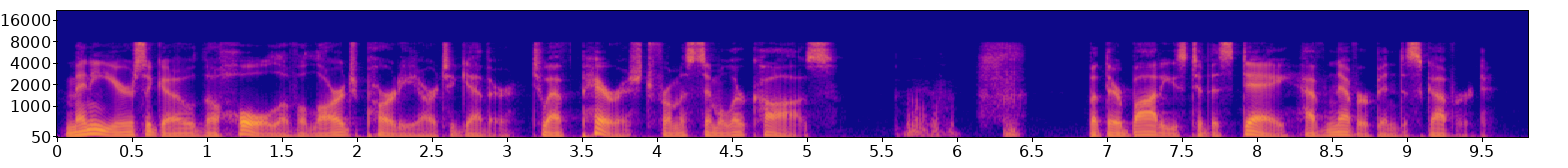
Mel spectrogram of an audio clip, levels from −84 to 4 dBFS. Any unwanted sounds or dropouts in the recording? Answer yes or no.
yes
